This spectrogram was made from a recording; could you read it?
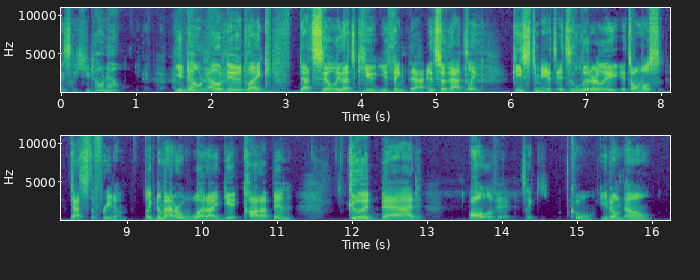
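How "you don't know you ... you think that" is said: high, playful, sing-song, teasing trickster voice. Describing the little voice in the back of the head, speaker voices it: voicing a trickery inner voice. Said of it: "this little trickery voice in the back".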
